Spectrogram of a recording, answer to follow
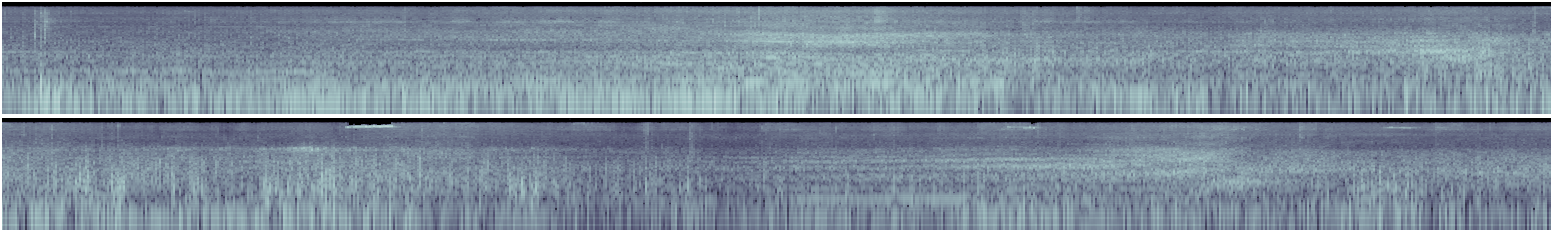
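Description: Road traffic passing close by on a two-lane street. A steady, heavy engine rumble fills the first third, then cars and a concrete mixer truck go past one after another, each swelling and fading away with tyre noise.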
